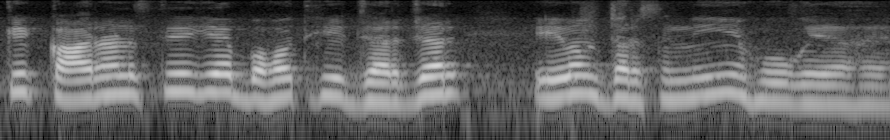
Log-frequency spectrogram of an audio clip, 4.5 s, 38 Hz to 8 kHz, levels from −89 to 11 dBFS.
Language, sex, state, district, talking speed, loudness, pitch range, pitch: Hindi, male, Bihar, Vaishali, 175 wpm, -18 LUFS, 180-225 Hz, 200 Hz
